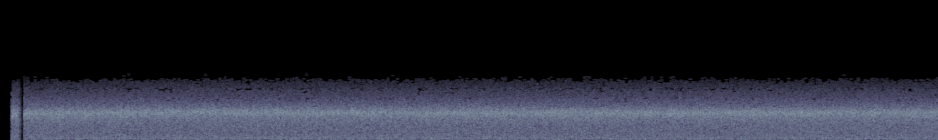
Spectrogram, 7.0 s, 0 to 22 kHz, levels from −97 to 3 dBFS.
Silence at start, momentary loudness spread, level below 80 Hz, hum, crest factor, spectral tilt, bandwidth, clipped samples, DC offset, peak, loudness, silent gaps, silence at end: 0.1 s; 0 LU; -88 dBFS; none; 14 dB; -1 dB/octave; 10 kHz; under 0.1%; under 0.1%; -26 dBFS; -37 LUFS; none; 0 s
